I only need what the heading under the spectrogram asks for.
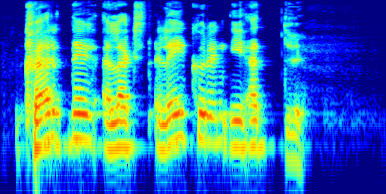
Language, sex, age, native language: Icelandic, male, 30-39, Icelandic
